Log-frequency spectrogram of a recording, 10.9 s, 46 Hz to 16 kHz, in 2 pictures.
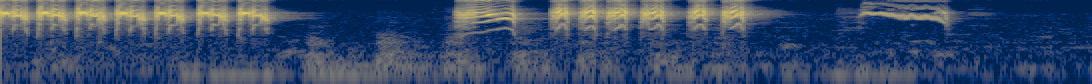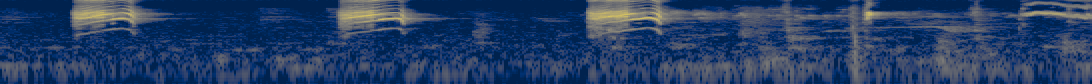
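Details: Little Spiderhunter (sogok ontong) in fighting mode, 'nembak' singing: bursts of rapid high repeated notes, then isolated sharp down-slurred chirps roughly every 1.3 seconds, with a few thin squeaky notes between.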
